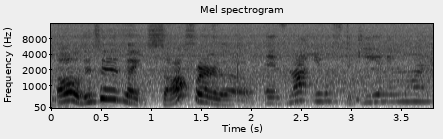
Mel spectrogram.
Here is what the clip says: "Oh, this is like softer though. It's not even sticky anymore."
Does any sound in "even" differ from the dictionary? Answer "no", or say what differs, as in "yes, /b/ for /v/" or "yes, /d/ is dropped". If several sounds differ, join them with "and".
yes, /v/ is dropped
